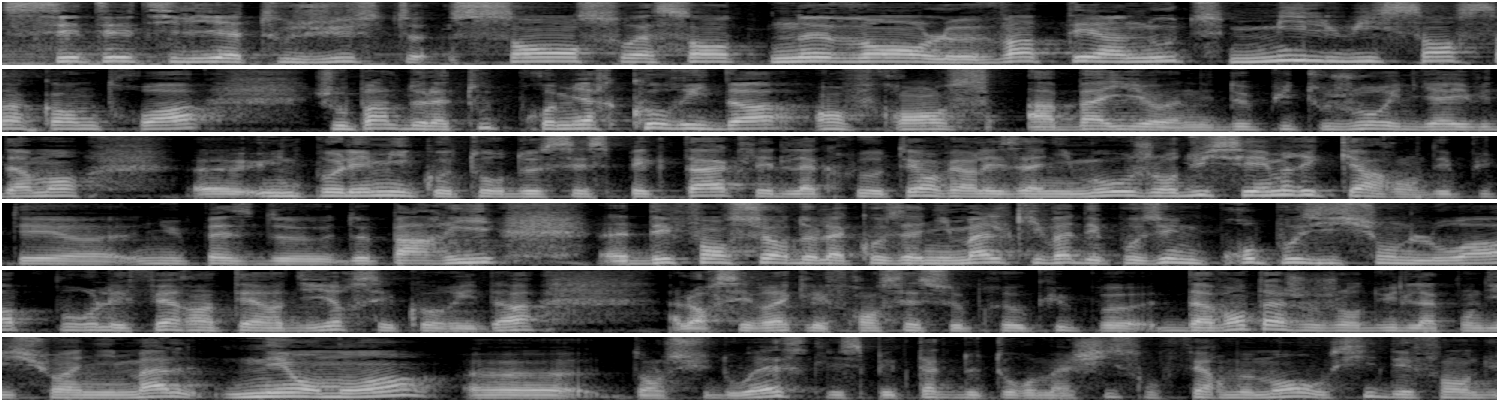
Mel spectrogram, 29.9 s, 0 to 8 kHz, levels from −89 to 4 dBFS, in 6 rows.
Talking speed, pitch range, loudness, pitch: 195 wpm, 135-175 Hz, -27 LUFS, 150 Hz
